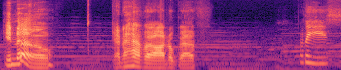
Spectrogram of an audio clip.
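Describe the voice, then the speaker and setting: A woman's voice: lowish voice, very animated, unhurried. A woman giving casual, playful gameplay commentary with joking asides. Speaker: streamer playing a game. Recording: game music behind the voice.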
